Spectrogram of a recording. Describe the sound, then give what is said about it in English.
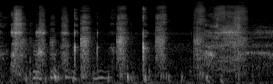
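A dog pants and snorts in a quick series of breathy, irregular huffs, ending with a longer rough exhale. “Oh, God. Dog.”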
